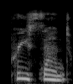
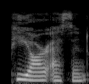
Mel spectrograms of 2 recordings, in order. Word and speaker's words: present: As a verb, present with stress on the second syllable, it means to show or display. As a noun, present with stress on the first syllable, it refers to a gift or the current moment.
